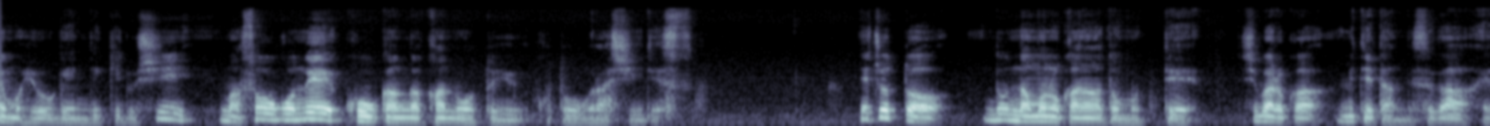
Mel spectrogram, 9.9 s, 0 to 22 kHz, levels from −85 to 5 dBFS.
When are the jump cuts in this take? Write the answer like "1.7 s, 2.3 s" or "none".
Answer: 6.4 s, 8.2 s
